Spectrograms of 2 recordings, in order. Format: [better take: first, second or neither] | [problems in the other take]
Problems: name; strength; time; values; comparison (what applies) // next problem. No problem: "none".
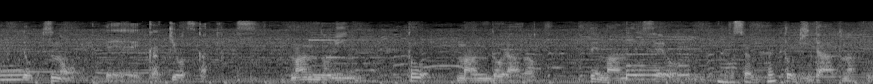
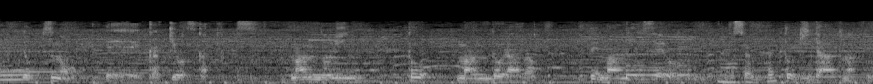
first | room echo; dies away in 2.7 s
